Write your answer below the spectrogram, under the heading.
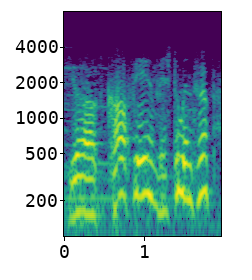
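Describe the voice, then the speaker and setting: An actor playing a sly, polite and unruffled club servant with a mischievous streak, in a 1970s radio drama. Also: male voice, sits high, normal speed, loud music behind the voice, lightly acted. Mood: smooth, deferential. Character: sly, deferential club servant with quiet grudge against snobs. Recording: muffled, noisy vintage radio recording.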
